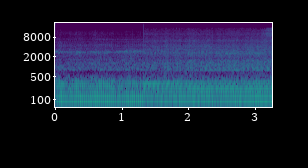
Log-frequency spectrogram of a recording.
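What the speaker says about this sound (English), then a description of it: "Let's see about engine braking on this hill." A Royal Enfield Scram motorcycle engine braking down a hill, a steady mid-pitched engine drone with a faint shift partway through, close and continuous with no talking.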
